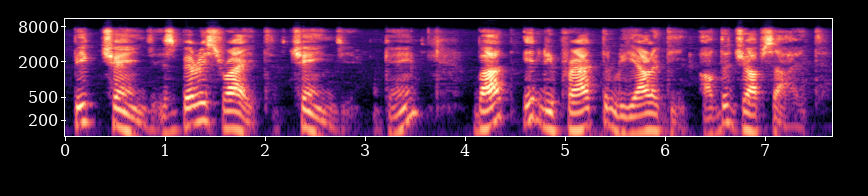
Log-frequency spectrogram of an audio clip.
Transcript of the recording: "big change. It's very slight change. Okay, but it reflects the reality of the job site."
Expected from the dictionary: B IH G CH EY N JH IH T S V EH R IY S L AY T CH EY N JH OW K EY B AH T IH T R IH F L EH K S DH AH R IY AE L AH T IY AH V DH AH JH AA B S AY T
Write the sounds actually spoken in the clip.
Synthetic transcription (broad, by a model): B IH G CH EY N JH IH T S B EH R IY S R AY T CH EY N JH OW K EY B AH T IH T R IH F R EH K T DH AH R IY AE L AH T IY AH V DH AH JH AA B S AY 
